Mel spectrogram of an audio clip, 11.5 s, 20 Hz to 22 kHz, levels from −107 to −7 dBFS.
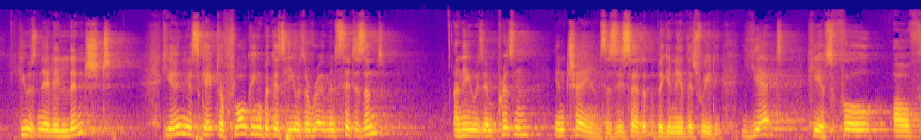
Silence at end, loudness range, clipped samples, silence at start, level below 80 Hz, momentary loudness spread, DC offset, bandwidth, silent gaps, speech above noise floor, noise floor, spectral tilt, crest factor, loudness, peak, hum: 0 s; 2 LU; under 0.1%; 0.2 s; -50 dBFS; 11 LU; under 0.1%; 15.5 kHz; none; 27 dB; -44 dBFS; -4.5 dB/octave; 16 dB; -18 LUFS; -2 dBFS; none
